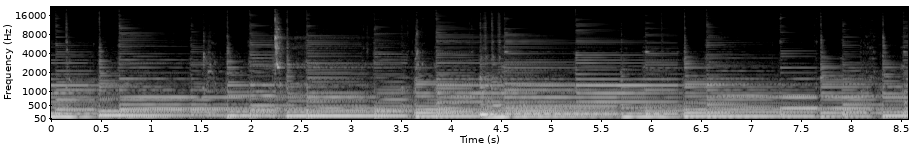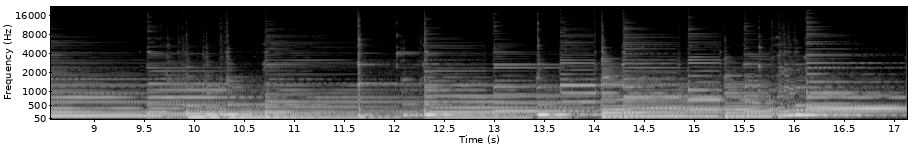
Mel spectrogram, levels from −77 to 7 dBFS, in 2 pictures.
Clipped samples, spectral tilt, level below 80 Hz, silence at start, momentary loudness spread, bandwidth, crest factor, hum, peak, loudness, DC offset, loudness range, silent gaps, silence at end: under 0.1%; -8 dB/octave; -40 dBFS; 0 s; 6 LU; 14 kHz; 12 dB; none; -4 dBFS; -18 LUFS; under 0.1%; 2 LU; none; 0 s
